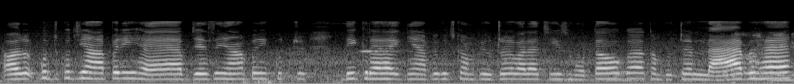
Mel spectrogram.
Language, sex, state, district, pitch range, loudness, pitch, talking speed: Hindi, female, Bihar, Patna, 240-265 Hz, -17 LUFS, 250 Hz, 190 wpm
